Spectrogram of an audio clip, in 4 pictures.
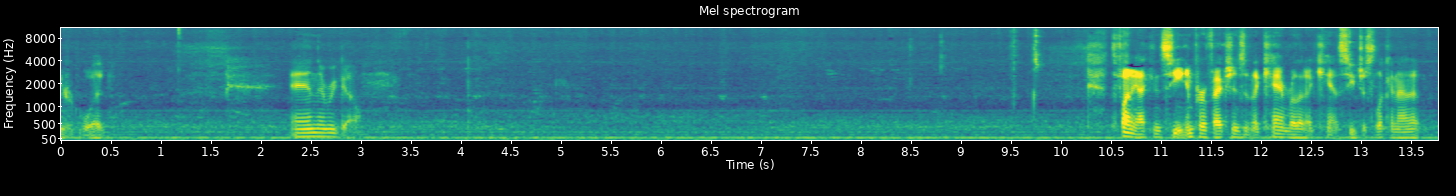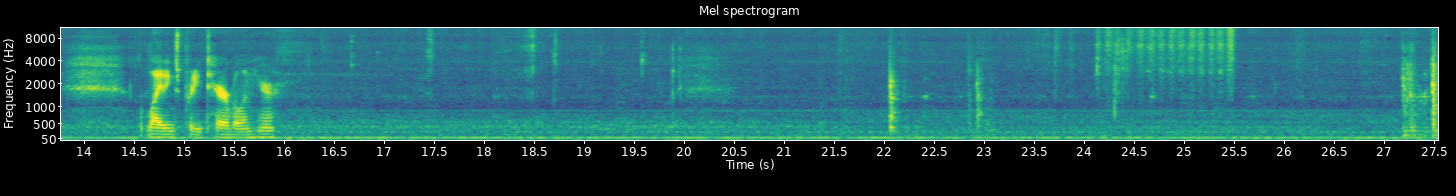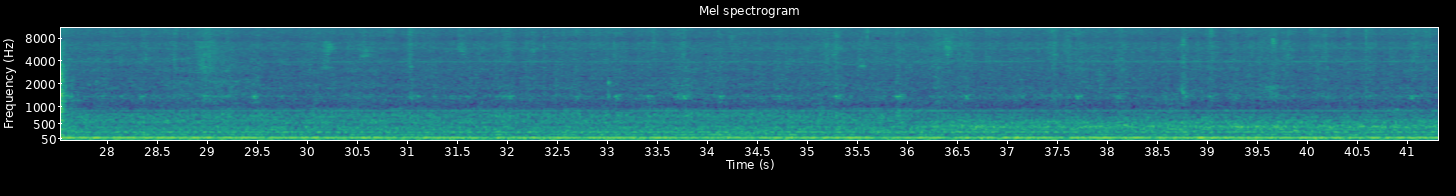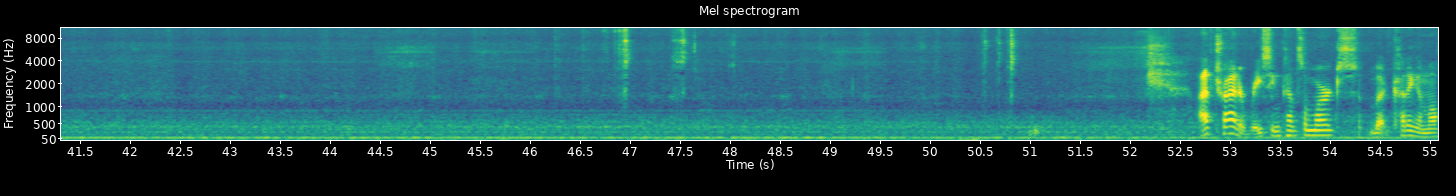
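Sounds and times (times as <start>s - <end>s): steady low hum: 0.0s - 55.0s
carving knife cutting wood: 46.7s - 48.1s.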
